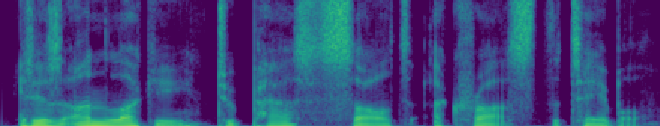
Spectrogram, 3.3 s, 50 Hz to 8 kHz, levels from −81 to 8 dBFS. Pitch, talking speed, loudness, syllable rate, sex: 120 Hz, 165 wpm, -18 LUFS, 4.5 syllables/s, male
